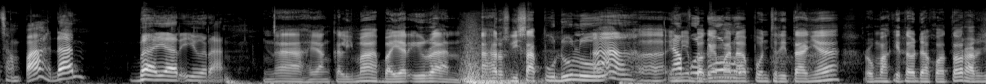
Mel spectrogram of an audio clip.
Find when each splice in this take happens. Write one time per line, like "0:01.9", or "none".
0:04.9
